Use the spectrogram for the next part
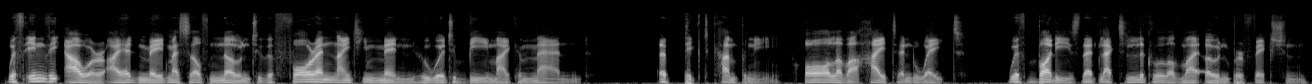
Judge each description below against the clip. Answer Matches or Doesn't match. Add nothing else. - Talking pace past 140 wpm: Matches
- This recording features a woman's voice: Doesn't match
